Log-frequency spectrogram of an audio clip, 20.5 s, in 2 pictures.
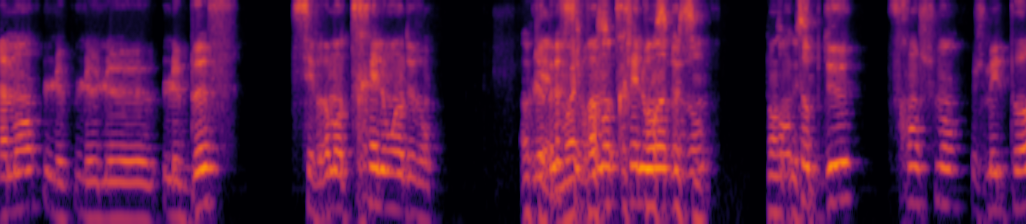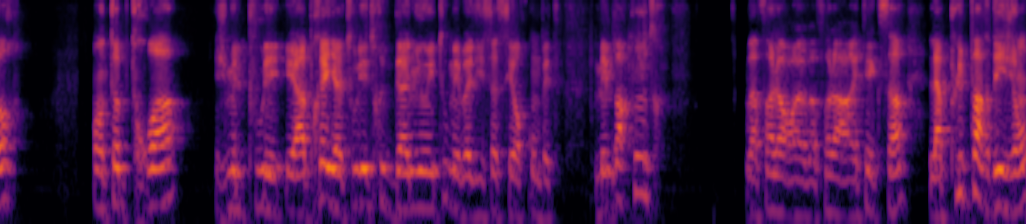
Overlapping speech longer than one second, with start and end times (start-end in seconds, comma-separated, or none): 5.3-7.1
